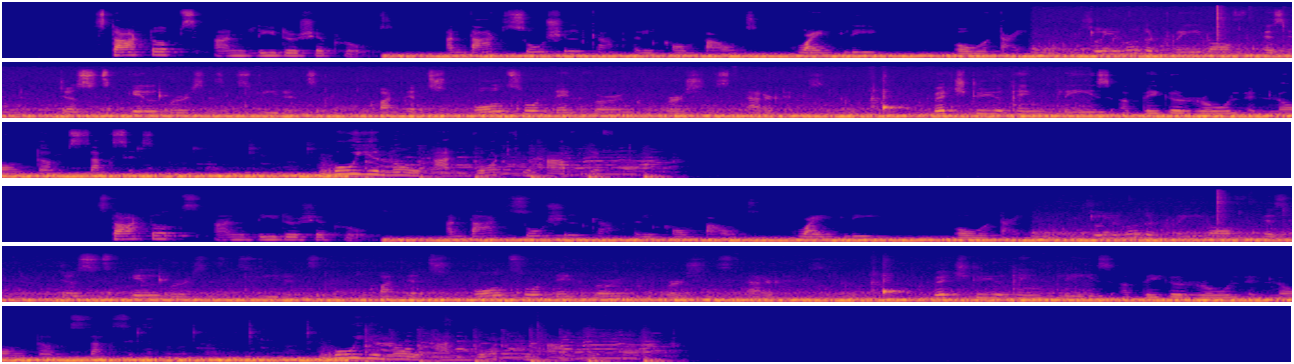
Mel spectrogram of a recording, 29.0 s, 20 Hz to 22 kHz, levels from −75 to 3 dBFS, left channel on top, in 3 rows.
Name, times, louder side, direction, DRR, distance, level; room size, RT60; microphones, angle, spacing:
voice 1, 0.8-2.9 3.3-5.6 5.9-6.6 7.1-7.7 8.1-9.8 10.1-12.0 12.5-15.8 16.6-20.4 21.7-23.8, left 3 dB, 85° left, 10 dB, 1.1 m, -36 dB
sound 1, 2.8-21.9, equal, 10° left, 0.5 m, -25 dB
sound 2, 7.7-17.8, left 1 dB, 30° left, 1.3 m, -39 dB
sound 3, 18.9-24.4, equal, 35° right, 2.0 m, -42 dB
9.1 x 5.0 x 5.9 m, 0.36 s
head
